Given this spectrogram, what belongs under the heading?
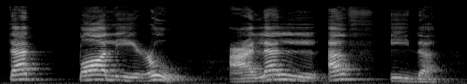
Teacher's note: پہلے والا تا بریک ہوگا، دوسرے والا تا موٹا پڑا جائے گا۔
